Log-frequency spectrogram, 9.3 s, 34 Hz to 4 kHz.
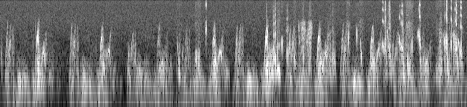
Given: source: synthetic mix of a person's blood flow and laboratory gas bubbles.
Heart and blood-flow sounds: Doppler ultrasound of blood flow; precordium
3.52-3.64 s: bubbles
3.89-4.03 s: bubbles
4.09-4.14 s: bubbles
5.38-5.68 s: bubbles
5.72-5.83 s: bubbles
5.86-6.25 s: bubbles
6.52-6.72 s: bubbles
6.92-7.00 s: bubbles
7.10-7.28 s: bubbles
7.62-7.86 s: bubbles
7.96-8.28 s: bubbles
8.33-8.46 s: bubbles
8.71-9.27 s: bubbles
From the record:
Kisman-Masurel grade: 232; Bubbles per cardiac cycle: several, 3 to 8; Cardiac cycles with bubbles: 50 to 99%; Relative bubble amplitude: moderate (0.250 to 0.450); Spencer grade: 3 (all of the cardiac periods contain showers or single bubble signals, but not dominating or overriding the cardiac motion signals); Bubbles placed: only in the low amplitude regions of the cardiac cycle

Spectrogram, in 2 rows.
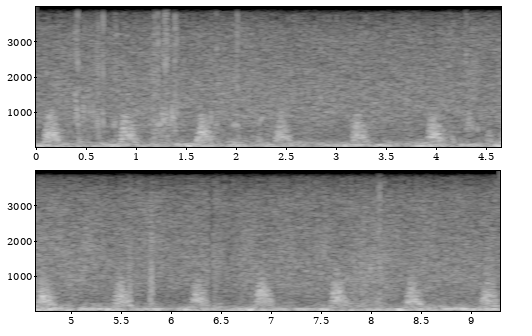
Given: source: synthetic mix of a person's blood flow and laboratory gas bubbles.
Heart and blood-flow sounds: Doppler ultrasound of blood flow; subclavian vein
0.36-0.71 s: bubbles
0.75-0.84 s: bubbles
1.01-1.48 s: bubbles
1.61-1.68 s: bubbles
1.74-1.85 s: bubbles
1.92-2.38 s: bubbles
4.08-4.70 s: bubbles
7.75-8.21 s: bubbles
9.14-9.29 s: bubbles
From the record:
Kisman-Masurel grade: 221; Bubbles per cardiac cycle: several, 3 to 8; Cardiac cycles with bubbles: 10 to 50%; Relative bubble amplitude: barely perceptible (0.100 to 0.250); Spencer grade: 2 (many but less than half of the cardiac periods contain bubble signals, singularly or in groups); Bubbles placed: anywhere in the cardiac cycle

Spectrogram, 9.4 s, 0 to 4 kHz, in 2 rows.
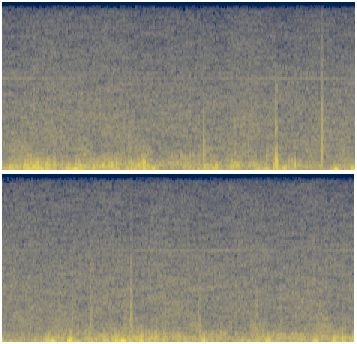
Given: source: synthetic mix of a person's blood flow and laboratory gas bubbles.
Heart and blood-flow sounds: Doppler ultrasound of blood flow; subclavian vein
no bubbles
From the record:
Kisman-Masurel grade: 000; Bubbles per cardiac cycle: 0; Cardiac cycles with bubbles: 0%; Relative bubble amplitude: no bubbles discernible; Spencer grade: 0 (complete lack of bubble signals)

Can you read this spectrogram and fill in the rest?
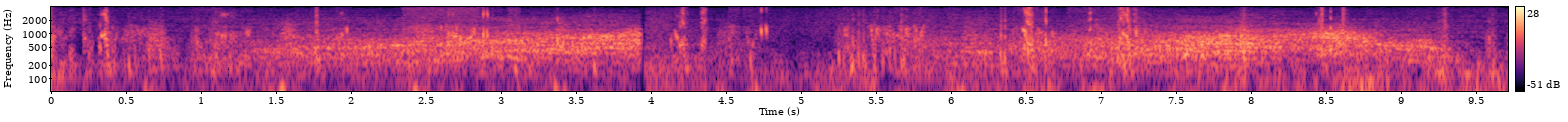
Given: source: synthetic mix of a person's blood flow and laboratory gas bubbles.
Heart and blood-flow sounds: Doppler ultrasound of blood flow; subclavian vein
0.00-0.17 s: bubbles
0.21-0.79 s: bubbles
0.92-1.35 s: bubbles
1.73-2.00 s: bubbles
2.34-3.13 s: bubbles
3.17-3.24 s: bubbles
3.34-3.44 s: bubbles
3.58-3.68 s: bubbles
4.12-4.42 s: bubbles
4.51-4.81 s: bubbles
5.16-5.86 s: bubbles
6.18-6.74 s: bubbles
6.78-7.33 s: bubbles
7.89-8.14 s: bubbles
8.39-8.70 s: bubbles
9.23-9.33 s: bubbles
9.55-9.67 s: bubbles
From the record:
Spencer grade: 3 (all of the cardiac periods contain showers or single bubble signals, but not dominating or overriding the cardiac motion signals); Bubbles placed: anywhere in the cardiac cycle

